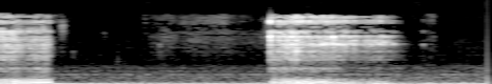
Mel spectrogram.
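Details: Snoring: two loud, rough, low rattling inspiratory snores separated by a quiet pause, over a steady low background hum.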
